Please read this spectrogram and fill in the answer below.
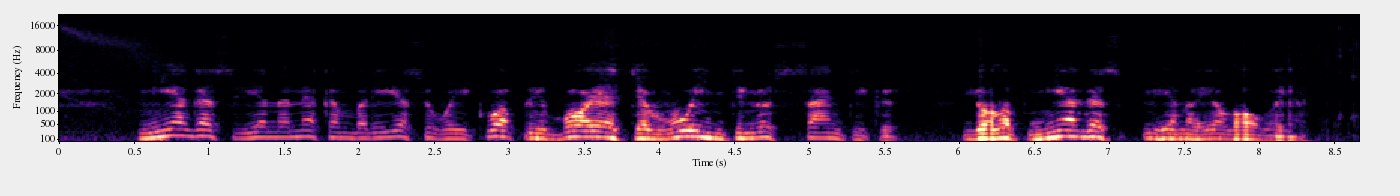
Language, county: Lithuanian, Kaunas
